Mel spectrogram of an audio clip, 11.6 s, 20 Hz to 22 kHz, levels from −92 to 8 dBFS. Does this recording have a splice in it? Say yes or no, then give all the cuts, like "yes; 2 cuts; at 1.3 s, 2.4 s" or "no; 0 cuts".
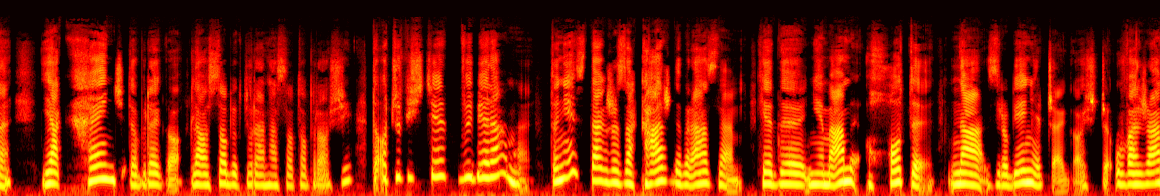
yes; 7 cuts; at 1.3 s, 1.8 s, 3.6 s, 4.6 s, 5.3 s, 7.5 s, 9.4 s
